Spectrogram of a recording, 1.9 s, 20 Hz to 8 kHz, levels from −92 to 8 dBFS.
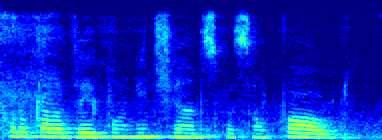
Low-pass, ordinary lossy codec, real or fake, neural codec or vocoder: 7.2 kHz; none; fake; vocoder, 44.1 kHz, 128 mel bands, Pupu-Vocoder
